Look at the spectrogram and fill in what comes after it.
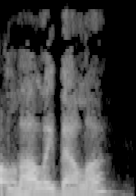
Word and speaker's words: Lalibela: It's called Lalibela. – Lalibela, yeah. It's spelled L-A-L-I-B-E-L-A.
